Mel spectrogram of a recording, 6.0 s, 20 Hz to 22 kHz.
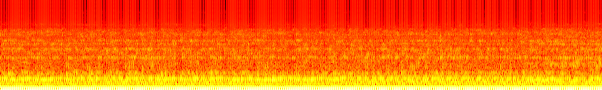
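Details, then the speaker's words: K20-swapped Honda EF sedan running on its own after injector fault fixed, checking alternator charging: loud, deep exhaust drone at steady idle, no misfire or stumble; normal idle. "all right guys so we're going to wrap it up for this video the EF sedan finally turns on under its own power"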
